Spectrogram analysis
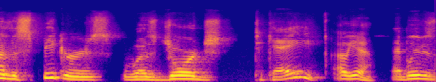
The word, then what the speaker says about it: Takei: my brother, one of the speakers was George Takei. Oh yeah, I believe is the correct pronunciation.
